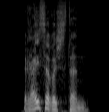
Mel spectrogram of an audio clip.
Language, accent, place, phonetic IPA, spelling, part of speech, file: German, Germany, Berlin, [ˈʁaɪ̯səʁɪʃstn̩], reißerischsten, adjective, De-reißerischsten.ogg
- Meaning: 1. superlative degree of reißerisch 2. inflection of reißerisch: strong genitive masculine/neuter singular superlative degree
